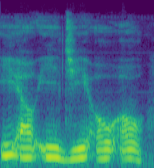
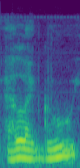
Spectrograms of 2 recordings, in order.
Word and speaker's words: Elegoo: I'm not sure how to pronounce it. E-L-E-G-O-O.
